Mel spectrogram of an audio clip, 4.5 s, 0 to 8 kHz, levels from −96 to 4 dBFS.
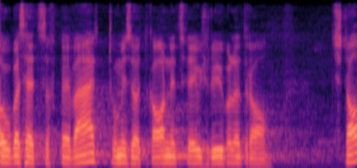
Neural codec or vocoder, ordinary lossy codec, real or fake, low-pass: none; none; real; 7.2 kHz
